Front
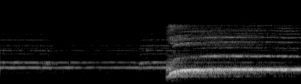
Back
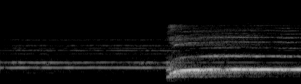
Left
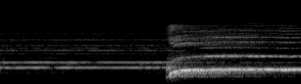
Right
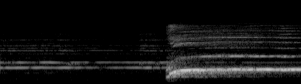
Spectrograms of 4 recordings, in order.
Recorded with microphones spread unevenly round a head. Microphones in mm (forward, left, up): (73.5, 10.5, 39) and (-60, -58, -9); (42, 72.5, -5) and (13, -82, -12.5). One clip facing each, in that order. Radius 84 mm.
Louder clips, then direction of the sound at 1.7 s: Even, right 1 dB; 20° right.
